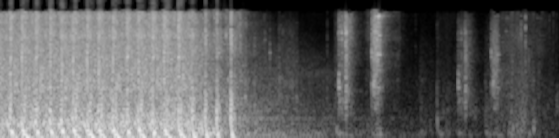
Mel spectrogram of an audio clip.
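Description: Gunfire from a team-based shooter video game opens with a loud, dense burst of rapid automatic fire, then breaks into a few scattered single shots over the last two seconds.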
